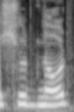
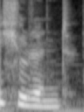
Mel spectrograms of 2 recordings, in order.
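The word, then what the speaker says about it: shouldn't: कुछ लोग इसे शुड नॉट बोलते हैं, जो कि रॉन्ग प्रोनाउंसिएशन है। इसकी राइट प्रोनाउंसिएशन है शुडंट, नहीं करना चाहिए।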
